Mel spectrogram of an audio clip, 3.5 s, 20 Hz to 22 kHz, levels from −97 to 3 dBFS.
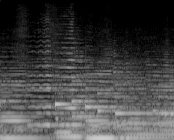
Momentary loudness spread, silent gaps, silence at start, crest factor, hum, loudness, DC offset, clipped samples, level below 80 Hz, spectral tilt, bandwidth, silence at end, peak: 9 LU; none; 0 s; 14 dB; none; -28 LUFS; under 0.1%; under 0.1%; -30 dBFS; -7.5 dB/octave; 7 kHz; 0 s; -14 dBFS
